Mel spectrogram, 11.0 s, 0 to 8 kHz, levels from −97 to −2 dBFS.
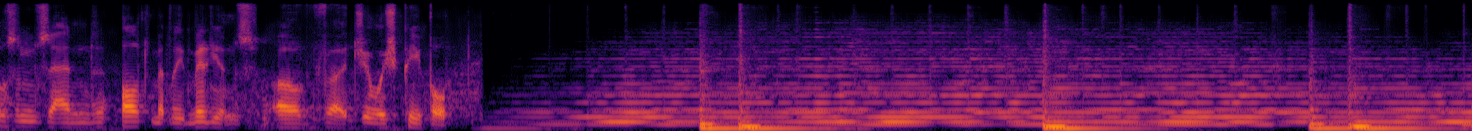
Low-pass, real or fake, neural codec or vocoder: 7.2 kHz; fake; codec, 16 kHz, 4 kbps, X-Codec, HuBERT features, trained on general audio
